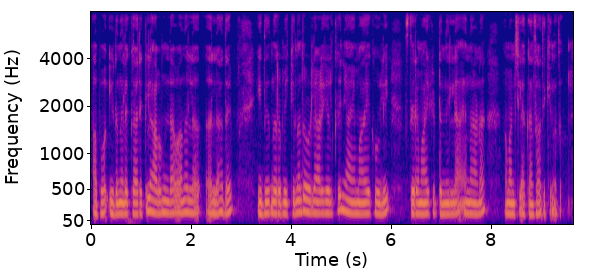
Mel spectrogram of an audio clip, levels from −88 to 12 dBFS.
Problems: none marked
